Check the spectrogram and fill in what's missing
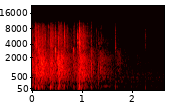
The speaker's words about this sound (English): You can clap. Go ahead and clap. Go ahead and clap.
